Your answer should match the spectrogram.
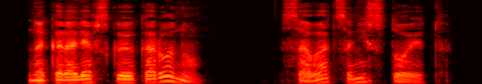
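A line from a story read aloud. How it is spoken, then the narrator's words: Plain. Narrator (Russian): сказал продавец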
